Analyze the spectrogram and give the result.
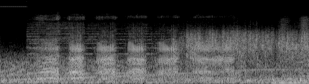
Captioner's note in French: Rire diabolique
